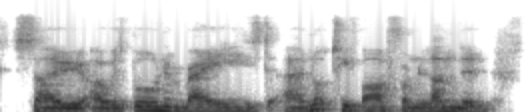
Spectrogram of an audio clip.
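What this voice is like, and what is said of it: English accent. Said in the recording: “I've got a bit of a funny accent. That's because I'm from England.”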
